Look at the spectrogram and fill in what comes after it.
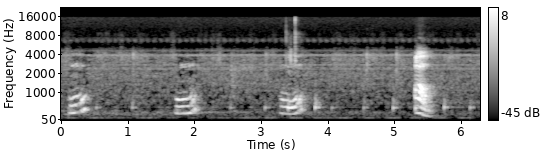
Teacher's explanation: जब हम इनका उच्चारण करते हैं तो हमारे जो होठों की आकृति है वो गोल हो जाती है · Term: वृत्ताकार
